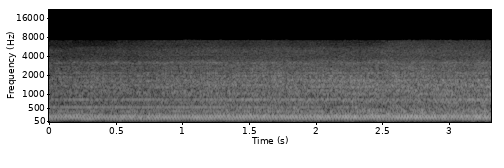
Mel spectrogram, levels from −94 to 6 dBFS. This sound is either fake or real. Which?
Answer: fake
